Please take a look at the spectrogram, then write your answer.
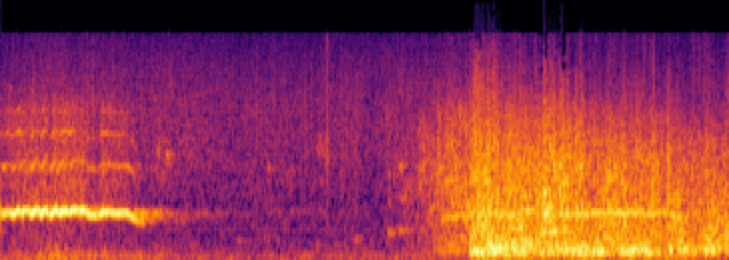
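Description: thunderstorm with rain

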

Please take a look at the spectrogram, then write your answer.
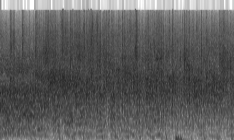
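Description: studio audience clapping

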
